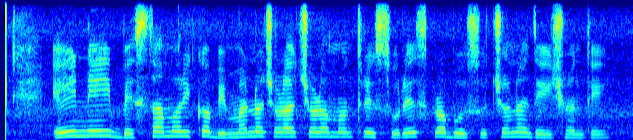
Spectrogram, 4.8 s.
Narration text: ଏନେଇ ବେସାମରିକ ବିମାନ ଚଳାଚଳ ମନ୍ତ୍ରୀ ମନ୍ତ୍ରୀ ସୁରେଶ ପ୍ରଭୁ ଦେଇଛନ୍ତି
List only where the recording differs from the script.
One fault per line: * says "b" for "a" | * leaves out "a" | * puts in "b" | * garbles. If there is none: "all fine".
* leaves out "ମନ୍ତ୍ରୀ"
* puts in "ସୂଚନା"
